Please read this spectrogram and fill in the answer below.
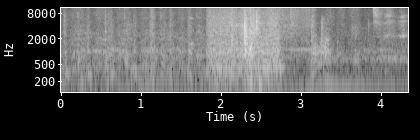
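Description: HP OfficeJet 3830 inkjet all-in-one printing a page: mechanical whirring and rasping from the paper feed and print carriage, loudest about two seconds in, then a steady low hum near the end.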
